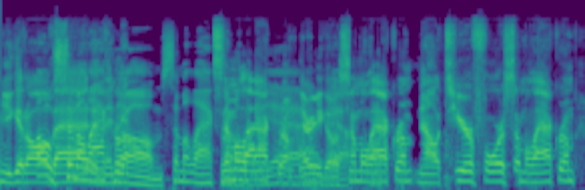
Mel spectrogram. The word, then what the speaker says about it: Simulacrum: Simulacrum.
